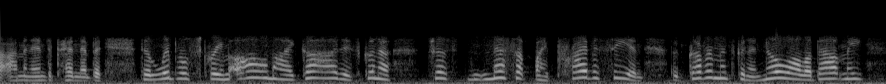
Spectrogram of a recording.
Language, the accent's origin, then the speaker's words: English; Burbank, California, United States; born there; And I was born in Burbank, California. I am an American citizen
